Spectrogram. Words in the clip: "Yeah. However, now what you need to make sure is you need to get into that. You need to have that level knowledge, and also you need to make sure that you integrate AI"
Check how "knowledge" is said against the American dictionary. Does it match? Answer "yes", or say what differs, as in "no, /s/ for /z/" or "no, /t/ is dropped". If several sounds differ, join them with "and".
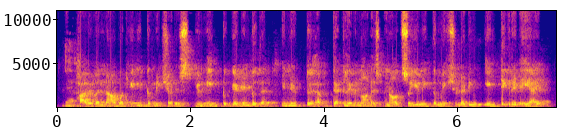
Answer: no, /n/ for /l/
